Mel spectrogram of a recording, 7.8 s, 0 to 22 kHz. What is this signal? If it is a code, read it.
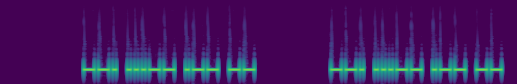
Morse code, heard as a keyed tone, about 22 wpm, 700 Hz. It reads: G3WM G3WM
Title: DXCC-100 Call Signs - 4 Characters - Repeated 2x - 22wpm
